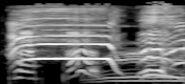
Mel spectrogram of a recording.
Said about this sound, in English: Mummy? I heard patrons screaming mummy.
